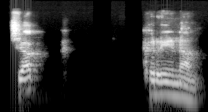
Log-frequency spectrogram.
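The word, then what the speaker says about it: चक्रिणम्: च चक then kri, because kra is the conjunct consonant sanyukta varna, and before that cha means a is there, so ka will be doubled at first. Extra ka will be pronounced. Chak krinam.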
